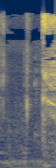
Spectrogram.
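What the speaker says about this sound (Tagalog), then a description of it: "grabe talaga ang ubo ng tao na to" A single short, sharp cough from a person, close and fairly loud, with a throaty catch just before it.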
